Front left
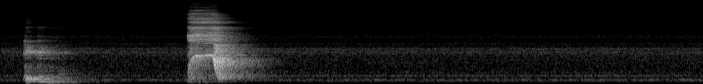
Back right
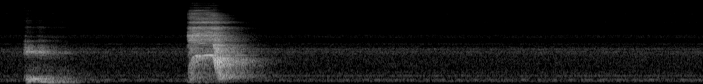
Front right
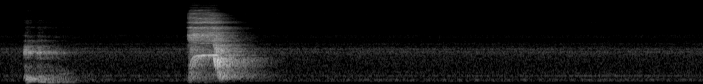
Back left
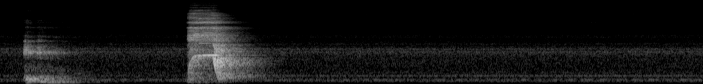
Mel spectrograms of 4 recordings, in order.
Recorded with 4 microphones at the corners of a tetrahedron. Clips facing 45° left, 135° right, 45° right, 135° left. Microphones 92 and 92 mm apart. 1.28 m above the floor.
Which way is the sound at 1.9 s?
100° left.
